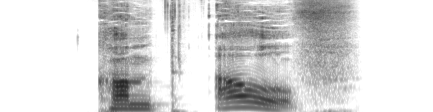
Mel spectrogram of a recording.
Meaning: inflection of aufkommen: 1. third-person singular present 2. second-person plural present 3. plural imperative
- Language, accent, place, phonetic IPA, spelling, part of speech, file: German, Germany, Berlin, [ˌkɔmt ˈaʊ̯f], kommt auf, verb, De-kommt auf.ogg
